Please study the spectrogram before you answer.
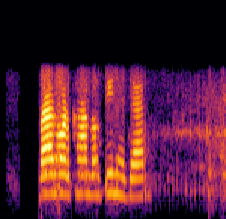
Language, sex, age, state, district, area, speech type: Santali, female, 30-45, Jharkhand, East Singhbhum, rural, conversation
